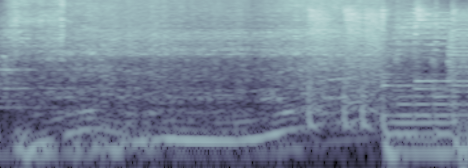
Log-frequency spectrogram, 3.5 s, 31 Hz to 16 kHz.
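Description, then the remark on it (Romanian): A car engine, as a woman and two of her sons set off by car from Mannheim in August 1888, runs loud, its drone climbing and holding in a sustained rev before easing off, then a couple of quick sharper revs near the end. No voices. “O doamnă din localitatea Mannheim se urcă în mașină cu doi dintre fiii săi și pornește în călătorie cu destinația Forsheim.”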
